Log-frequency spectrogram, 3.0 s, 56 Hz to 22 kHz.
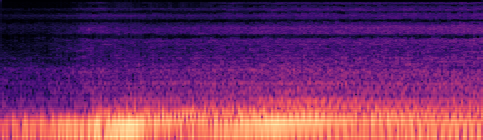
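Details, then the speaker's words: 1996 Chevy 1500 work truck, 4.3 V6, idling after new mass air flow sensor replaced the dead one (read 0.01, truck would start and die): smooth, steady low rumble without stumbling; normal idle, repair successful. "It wouldn't fluctuate or anything. But there it is. She's fixed."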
